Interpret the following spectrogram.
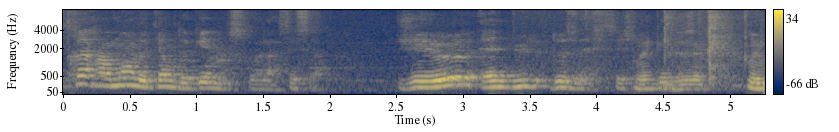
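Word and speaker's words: Genuss: Ça s'écrit pas G-E-N-U-2-S? Comment c'est? Genius.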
